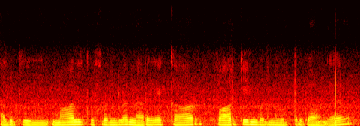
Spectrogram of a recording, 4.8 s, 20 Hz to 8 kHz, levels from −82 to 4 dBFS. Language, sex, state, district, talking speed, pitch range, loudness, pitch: Tamil, male, Tamil Nadu, Kanyakumari, 100 wpm, 120-140 Hz, -16 LUFS, 130 Hz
